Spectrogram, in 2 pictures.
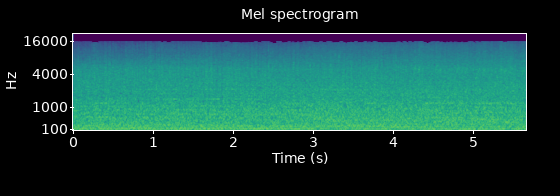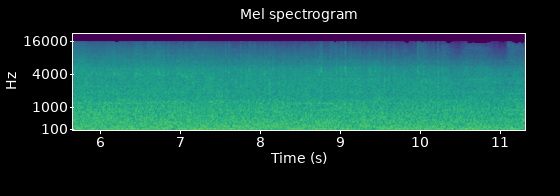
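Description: Formation of helicopters with a Fairey Swordfish biplane flying overhead: a loud, steady mix of rotor and engine noise.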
